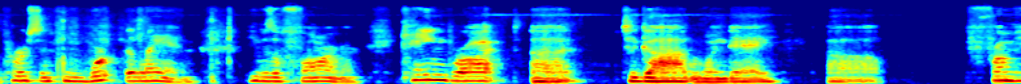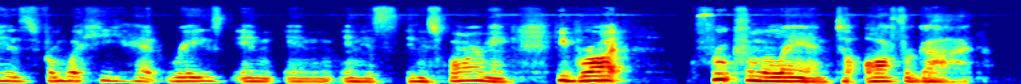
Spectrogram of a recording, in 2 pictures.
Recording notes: Our zoom streamed service.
